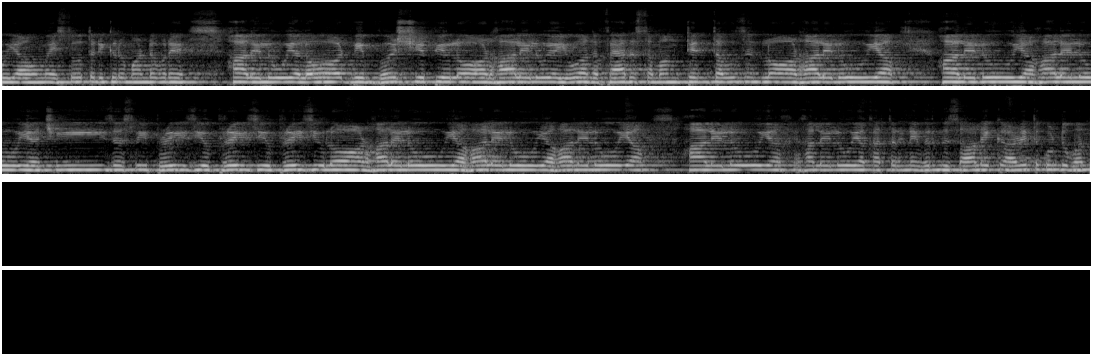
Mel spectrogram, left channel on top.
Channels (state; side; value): silent; right; 63 dB below the other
